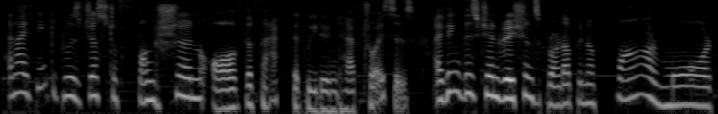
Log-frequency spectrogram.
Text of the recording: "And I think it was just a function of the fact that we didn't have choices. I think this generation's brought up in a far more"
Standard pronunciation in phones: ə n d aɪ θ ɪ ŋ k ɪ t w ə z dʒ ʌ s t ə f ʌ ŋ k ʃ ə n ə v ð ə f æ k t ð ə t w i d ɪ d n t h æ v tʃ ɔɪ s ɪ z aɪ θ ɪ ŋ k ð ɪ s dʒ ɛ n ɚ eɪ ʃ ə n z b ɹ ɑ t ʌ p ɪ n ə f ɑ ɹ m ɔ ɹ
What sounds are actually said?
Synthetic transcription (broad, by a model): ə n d aɪ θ ɪ ŋ k ɪ t w ə z dʒ ʌ s t ə f ʌ ŋ k ʃ ə n ə v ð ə f æ k t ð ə t w i d ɪ d n t h æ v tʃ ɔɪ s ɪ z aɪ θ ɪ ŋ k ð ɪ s dʒ ɛ n ɚ eɪ ʃ ə n z b ɹ ɑ t ʌ p ɪ n ə f ɑ ɹ m ɔ ɹ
